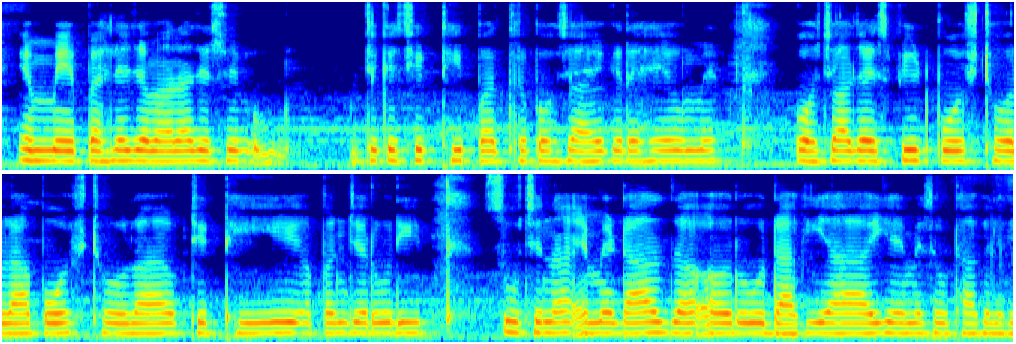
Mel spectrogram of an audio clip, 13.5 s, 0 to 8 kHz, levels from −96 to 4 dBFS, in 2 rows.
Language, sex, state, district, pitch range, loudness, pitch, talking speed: Hindi, female, Uttar Pradesh, Varanasi, 175-185 Hz, -25 LUFS, 180 Hz, 165 wpm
